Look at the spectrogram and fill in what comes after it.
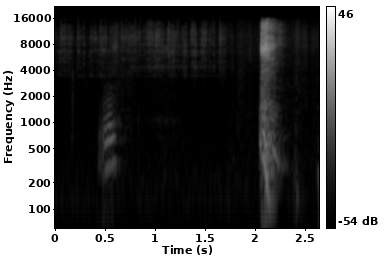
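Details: Infant sneezing while in a rocker, recorded 13 October 2012: a small vocal sound, then a single sharp, explosive sneeze, with quiet room hiss behind.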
